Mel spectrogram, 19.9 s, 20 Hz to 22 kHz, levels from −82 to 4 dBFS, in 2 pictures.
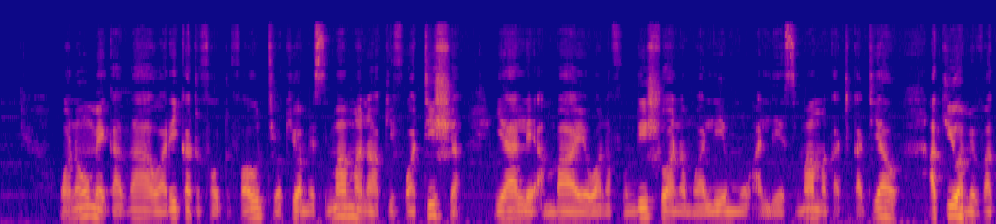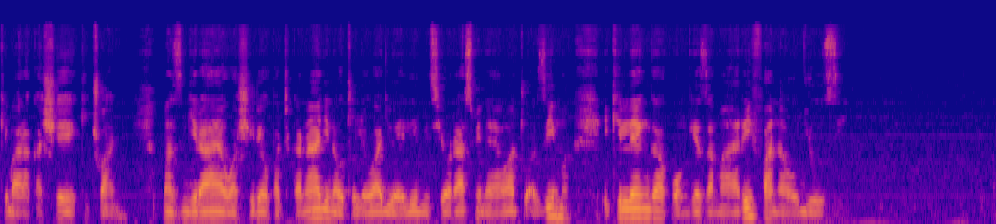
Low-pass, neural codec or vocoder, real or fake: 14.4 kHz; vocoder, 44.1 kHz, 128 mel bands every 256 samples, BigVGAN v2; fake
